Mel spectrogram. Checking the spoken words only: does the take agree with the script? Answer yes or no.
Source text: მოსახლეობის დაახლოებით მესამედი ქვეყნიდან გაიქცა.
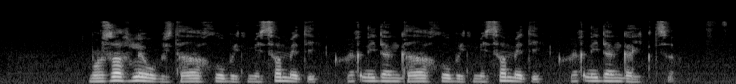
no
